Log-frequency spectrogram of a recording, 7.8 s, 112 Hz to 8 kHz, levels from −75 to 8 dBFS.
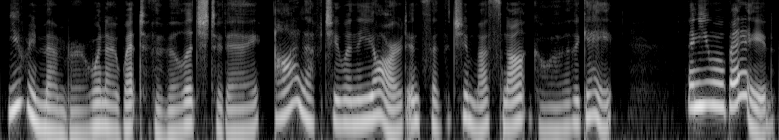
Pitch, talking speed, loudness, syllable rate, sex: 200 Hz, 230 wpm, -17 LUFS, 5.1 syllables/s, female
